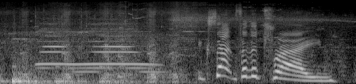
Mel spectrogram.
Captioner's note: train tooting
